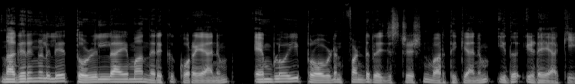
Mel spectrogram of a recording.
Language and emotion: Malayalam, neutral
